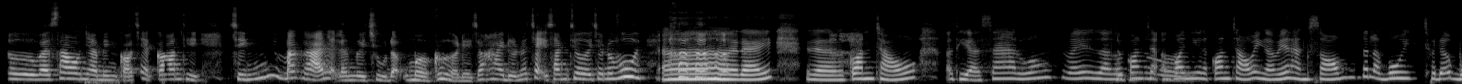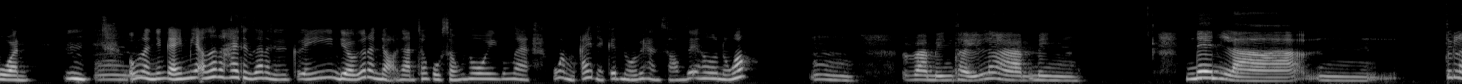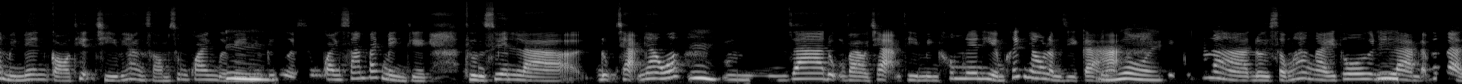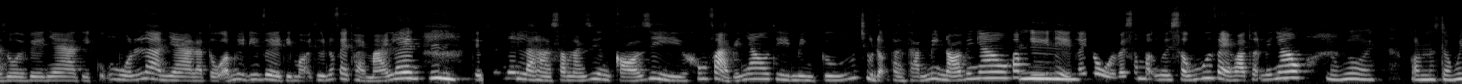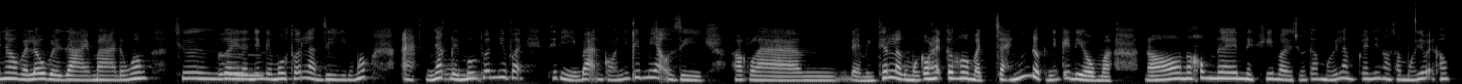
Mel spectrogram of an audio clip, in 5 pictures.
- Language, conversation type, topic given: Vietnamese, podcast, Làm sao để kết nối dễ dàng với hàng xóm mới?
- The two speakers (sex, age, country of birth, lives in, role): female, 25-29, Vietnam, Vietnam, host; female, 45-49, Vietnam, Vietnam, guest
- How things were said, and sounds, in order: other noise; static; laugh; other background noise; tapping; distorted speech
